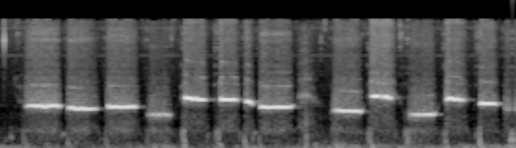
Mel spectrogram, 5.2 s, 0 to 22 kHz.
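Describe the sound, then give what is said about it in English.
A person whistles the melody of the New Zealand national anthem, God Defend New Zealand: a slow, stately tune of about a dozen clear held notes rising and falling in the mid-high range, each separated by brief breaths, with no talking over it. “So tomorrow, 8:05 Irish time, the melody of the New Zealand national anthem will ring around Eden Park.”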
